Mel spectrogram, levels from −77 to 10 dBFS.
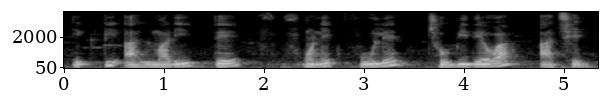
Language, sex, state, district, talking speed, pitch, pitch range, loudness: Bengali, male, West Bengal, Alipurduar, 90 wpm, 115 Hz, 110-135 Hz, -18 LUFS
